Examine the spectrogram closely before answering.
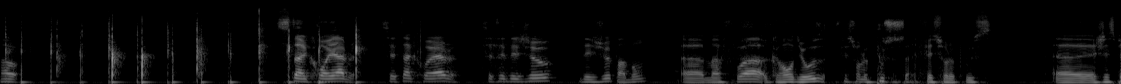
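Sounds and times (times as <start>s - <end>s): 
person clapping hands: 0.0s - 4.3s
speech: 2.8s - 11.1s.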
